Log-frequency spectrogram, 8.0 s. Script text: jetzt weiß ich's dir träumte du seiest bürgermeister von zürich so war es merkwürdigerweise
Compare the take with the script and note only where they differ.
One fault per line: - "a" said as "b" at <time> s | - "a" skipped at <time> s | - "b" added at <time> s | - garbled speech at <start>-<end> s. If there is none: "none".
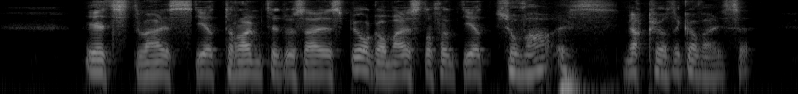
- "ich's" skipped at 1.9 s
- "zürich" said as "dir" at 4.6 s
